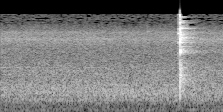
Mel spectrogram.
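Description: Steady background noise of an indoor driving range, then, near the end, a single sharp crack of a golf club striking a ball.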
